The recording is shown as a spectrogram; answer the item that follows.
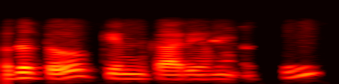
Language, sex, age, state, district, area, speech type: Sanskrit, male, 30-45, Karnataka, Bangalore Urban, urban, conversation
